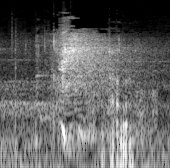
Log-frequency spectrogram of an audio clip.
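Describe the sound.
A single sneeze bursts out sharply, a brief breathy blast of noise that swells and fades within a fraction of a second, heard alone without talk.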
